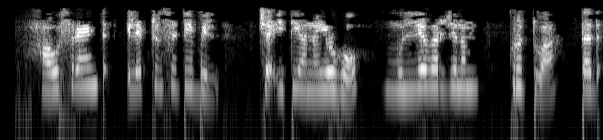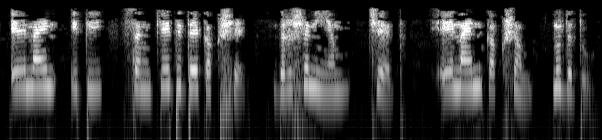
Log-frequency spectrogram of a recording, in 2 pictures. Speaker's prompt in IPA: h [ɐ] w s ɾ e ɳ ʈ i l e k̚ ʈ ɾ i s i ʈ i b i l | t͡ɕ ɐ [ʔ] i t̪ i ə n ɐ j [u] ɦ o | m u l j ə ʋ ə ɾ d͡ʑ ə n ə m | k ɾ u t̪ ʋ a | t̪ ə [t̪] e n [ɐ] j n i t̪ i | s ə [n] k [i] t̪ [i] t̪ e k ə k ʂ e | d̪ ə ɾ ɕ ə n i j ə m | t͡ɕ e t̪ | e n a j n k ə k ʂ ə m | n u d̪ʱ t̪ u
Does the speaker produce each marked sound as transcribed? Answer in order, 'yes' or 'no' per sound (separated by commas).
no, yes, no, no, no, no, no, yes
